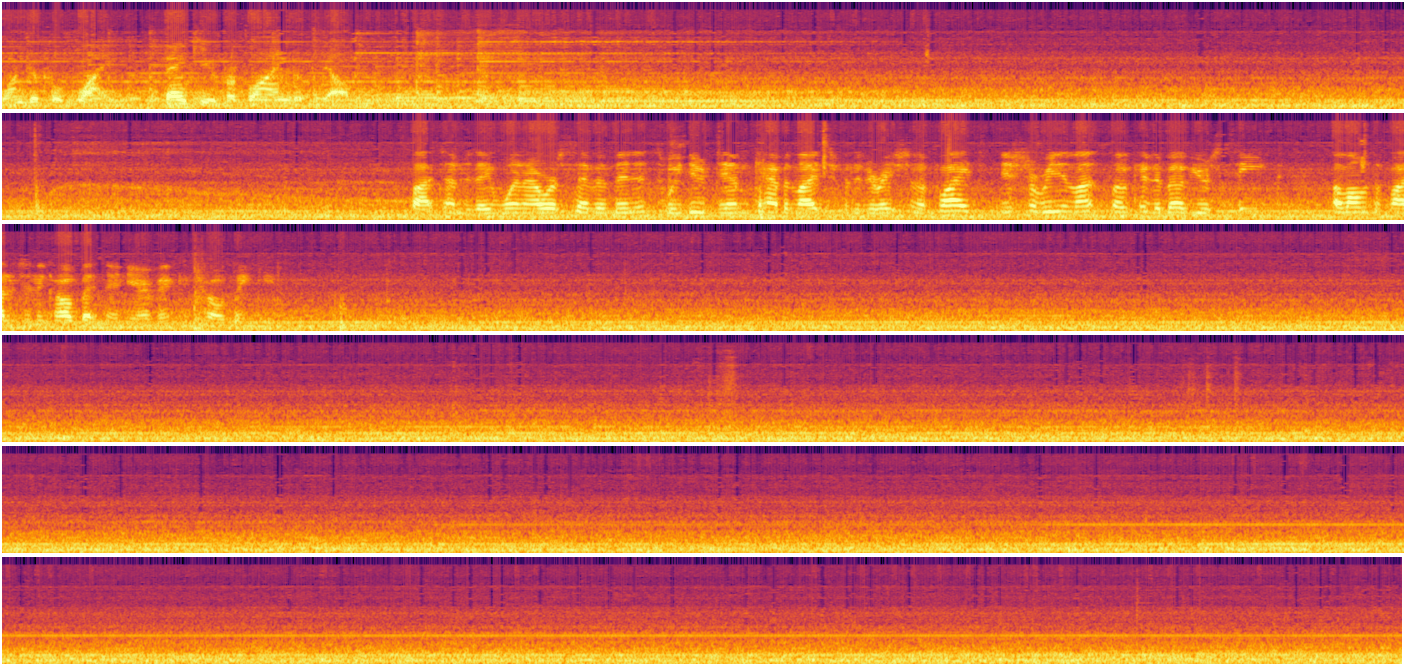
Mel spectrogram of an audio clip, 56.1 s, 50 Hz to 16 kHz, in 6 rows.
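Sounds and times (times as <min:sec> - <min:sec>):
higher steady tone: 0:00.0 - 0:08.6
jet engine hum in cabin: 0:00.0 - 0:56.0.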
